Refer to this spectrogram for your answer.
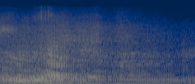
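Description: Twin-cylinder Supertwins racing motorcycle engines roar loudly during a race, their harsh buzzing pitch climbing and then easing slightly as they pass, with a steady low rumble underneath and no talking.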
